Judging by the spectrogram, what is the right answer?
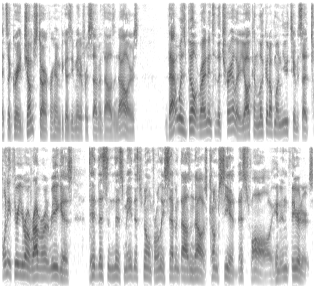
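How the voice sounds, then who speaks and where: A man talking very fast at a fairly high pitch, lively intonation, dry close sound with no echo, very clean recording with a silent background. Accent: American. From US Midwest (Chicago suburbs, Illinois). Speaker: filmmaker and screenwriter. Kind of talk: interview.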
